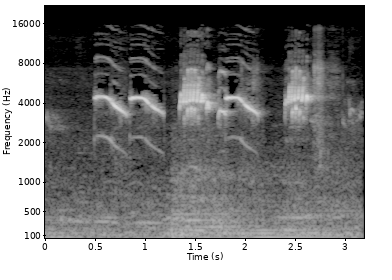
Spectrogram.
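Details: Javan grey-throated white-eye lure call: high falling whistles alternating with short buzzy chattering bursts in a steady back-and-forth sequence.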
